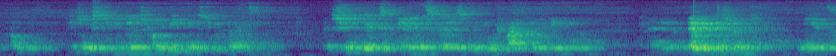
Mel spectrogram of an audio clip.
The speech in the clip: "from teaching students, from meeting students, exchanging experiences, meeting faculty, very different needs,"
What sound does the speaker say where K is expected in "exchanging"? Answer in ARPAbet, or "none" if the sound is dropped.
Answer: none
